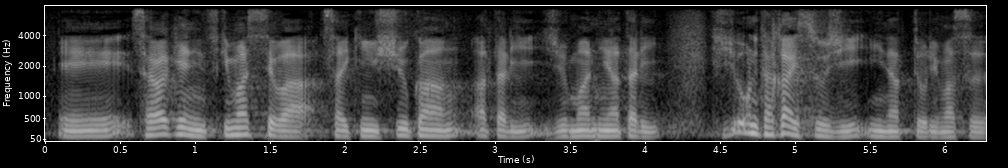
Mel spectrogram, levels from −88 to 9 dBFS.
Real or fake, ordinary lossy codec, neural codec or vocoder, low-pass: fake; none; vocoder, 44.1 kHz, 80 mel bands, Vocos; 7.2 kHz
